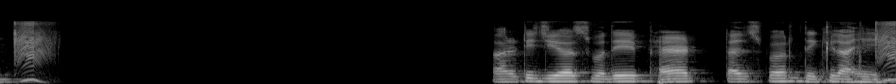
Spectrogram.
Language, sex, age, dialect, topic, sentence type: Marathi, male, 25-30, Varhadi, banking, statement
